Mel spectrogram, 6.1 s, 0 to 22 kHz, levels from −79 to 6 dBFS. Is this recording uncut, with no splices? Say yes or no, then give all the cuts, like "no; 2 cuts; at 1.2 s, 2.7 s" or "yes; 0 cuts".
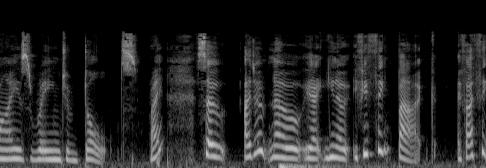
yes; 0 cuts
